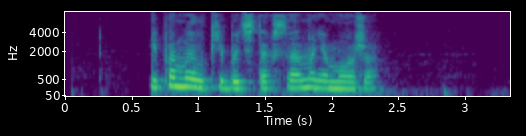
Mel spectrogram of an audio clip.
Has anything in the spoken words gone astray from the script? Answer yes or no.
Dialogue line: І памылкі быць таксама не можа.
no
